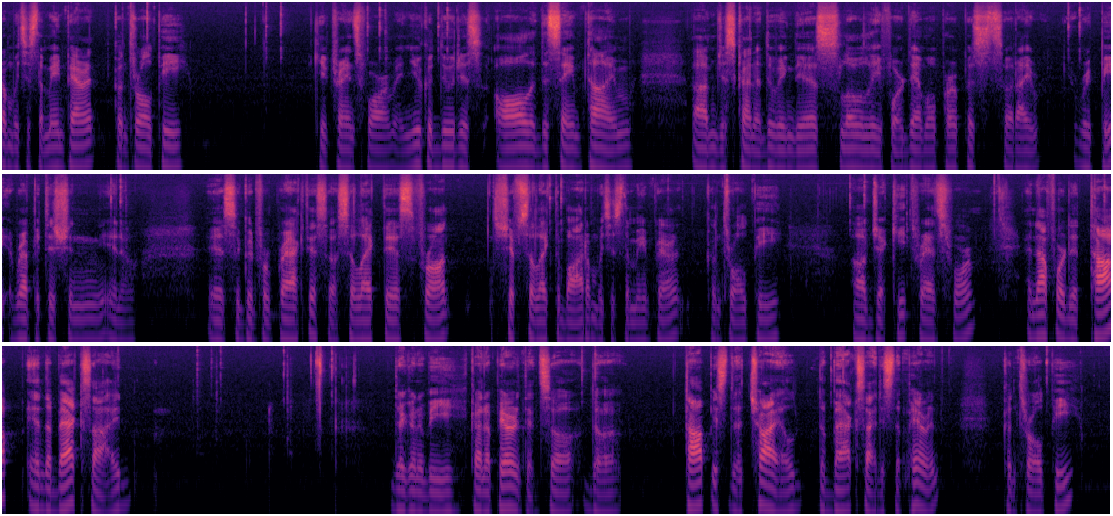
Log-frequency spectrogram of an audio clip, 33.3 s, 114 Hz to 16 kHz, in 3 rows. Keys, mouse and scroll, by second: 1.4 ctrl+p, 3.6 click, 10.6 click, 18.3 ctrl+p, 20.2-21.6 middle drag, 22.1 click, 23.3 shift+middle click, 24.3-25.0 middle drag, 25.4 shift+click, 28.1 click, 30.5 shift+click, 32.6 ctrl+p.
